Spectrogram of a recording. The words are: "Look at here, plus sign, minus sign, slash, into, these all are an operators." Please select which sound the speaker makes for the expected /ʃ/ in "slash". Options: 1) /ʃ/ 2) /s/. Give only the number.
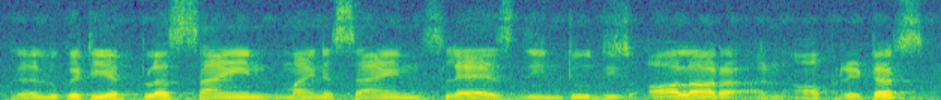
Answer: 2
